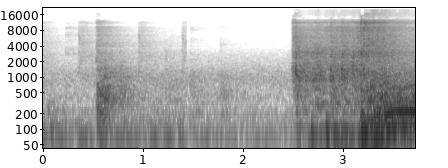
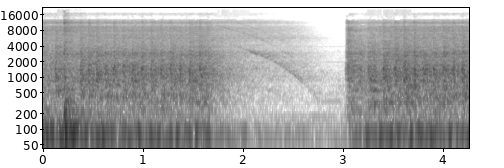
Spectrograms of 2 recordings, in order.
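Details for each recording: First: Nissan 350Z drift car with a replacement engine, started after refitting the fuel pump fuse: clunks and silence, then it fires at once into a loud steady rumbling idle. Starts and runs fine. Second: Nissan 350Z with a freshly installed replacement engine, cranked with the fuel pump fuse removed to prime the system: two cranking bursts spinning down after about two seconds, briefly catching on leftover fuel in the system.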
